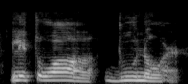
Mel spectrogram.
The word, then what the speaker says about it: L'Étoile du Nord: So I can tell you that it is hard to pronounce, but it is said like L'Étoile du Nord. So you don't say the D.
